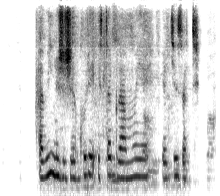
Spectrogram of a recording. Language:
Kinyarwanda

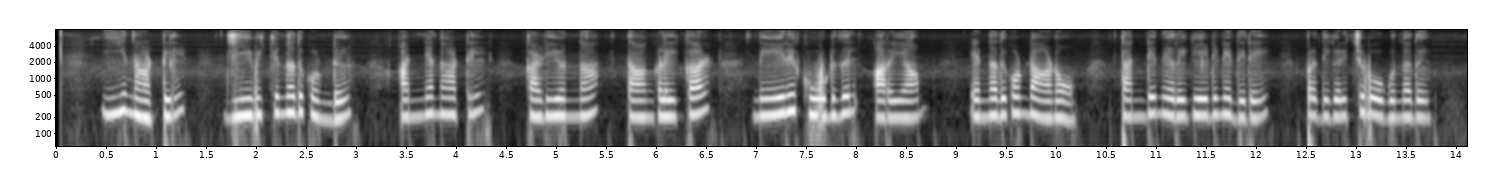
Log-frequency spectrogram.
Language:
Malayalam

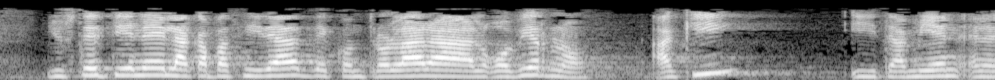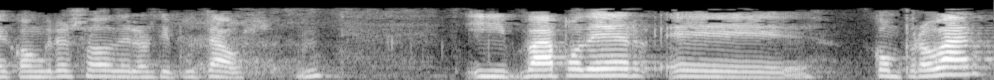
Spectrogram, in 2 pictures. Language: Spanish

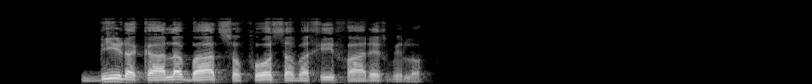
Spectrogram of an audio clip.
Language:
Phalura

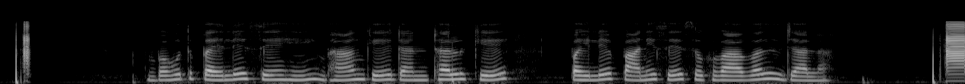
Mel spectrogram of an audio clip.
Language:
Bhojpuri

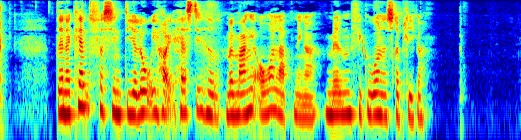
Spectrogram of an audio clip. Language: Danish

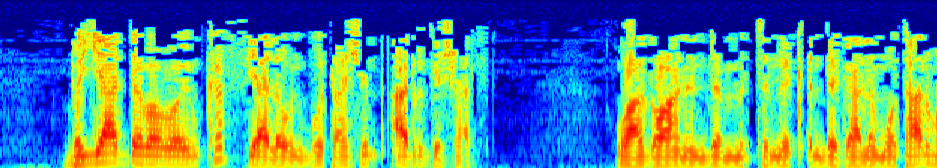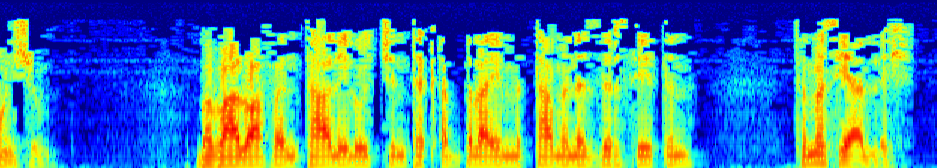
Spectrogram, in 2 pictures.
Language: Amharic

